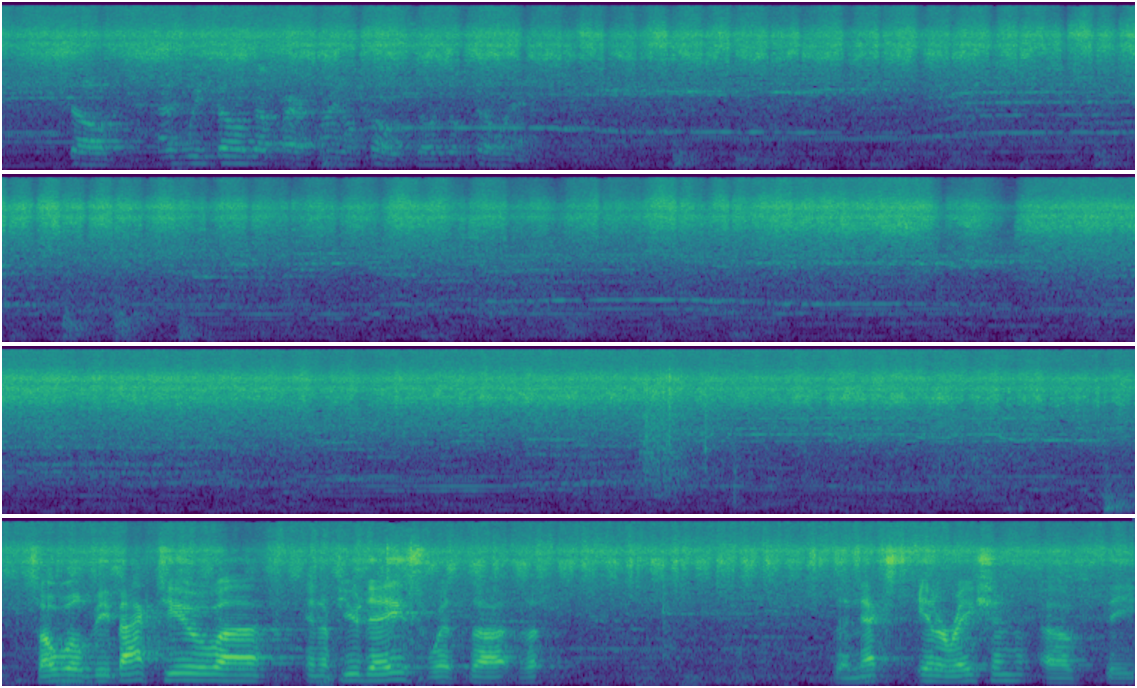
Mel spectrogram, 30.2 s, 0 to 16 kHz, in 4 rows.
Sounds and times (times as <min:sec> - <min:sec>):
Rub: 0:00.0 - 0:30.2
Sanding: 0:00.0 - 0:30.2.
